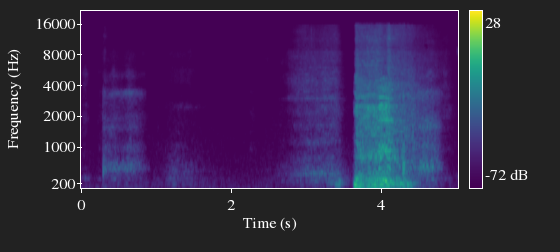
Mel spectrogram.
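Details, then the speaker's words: Cough from an adult who has fallen ill: a few muffled bursts ending in one loud harsh cough in a small room. "mi się pochorował Słuchajcie Sorry za te jego kaszle tu"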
